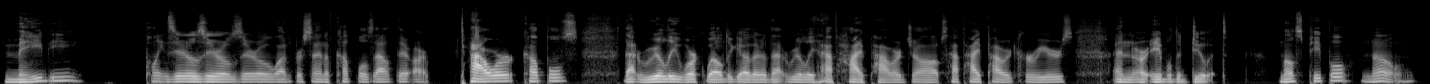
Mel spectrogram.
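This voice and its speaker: A man's voice: medium pitch, fairly even intonation, normal speed, darkish tone, smooth, dry recording, clean studio sound. A man hosting a podcast, talking bluntly and casually as he reacts to clips, cussing freely and restarting his sentences. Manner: blunt and profane, with many restarts and fillers.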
